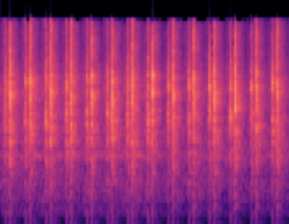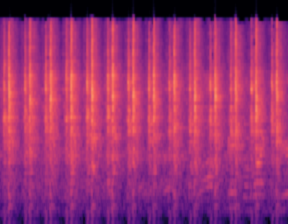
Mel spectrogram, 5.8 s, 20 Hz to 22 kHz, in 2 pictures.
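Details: Cold startup of an old Case RC or John Deere 50 tractor (the John Deere reportedly runs better warm) idling with regular chuffing pulses about two and a half per second and a crisp top end; normal slow idle.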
